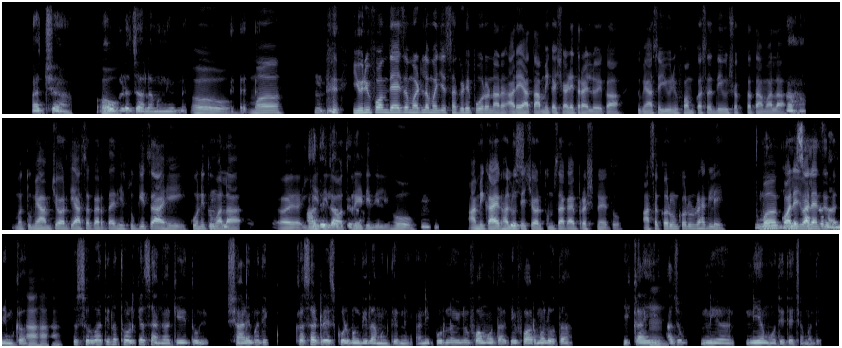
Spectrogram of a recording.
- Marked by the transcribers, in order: chuckle; in English: "ऑथॉरिटी"; other noise
- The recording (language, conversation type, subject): Marathi, podcast, शाळा किंवा महाविद्यालयातील पोशाख नियमांमुळे तुमच्या स्वतःच्या शैलीवर कसा परिणाम झाला?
